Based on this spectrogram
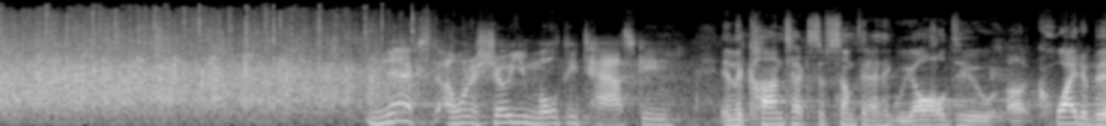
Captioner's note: applause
